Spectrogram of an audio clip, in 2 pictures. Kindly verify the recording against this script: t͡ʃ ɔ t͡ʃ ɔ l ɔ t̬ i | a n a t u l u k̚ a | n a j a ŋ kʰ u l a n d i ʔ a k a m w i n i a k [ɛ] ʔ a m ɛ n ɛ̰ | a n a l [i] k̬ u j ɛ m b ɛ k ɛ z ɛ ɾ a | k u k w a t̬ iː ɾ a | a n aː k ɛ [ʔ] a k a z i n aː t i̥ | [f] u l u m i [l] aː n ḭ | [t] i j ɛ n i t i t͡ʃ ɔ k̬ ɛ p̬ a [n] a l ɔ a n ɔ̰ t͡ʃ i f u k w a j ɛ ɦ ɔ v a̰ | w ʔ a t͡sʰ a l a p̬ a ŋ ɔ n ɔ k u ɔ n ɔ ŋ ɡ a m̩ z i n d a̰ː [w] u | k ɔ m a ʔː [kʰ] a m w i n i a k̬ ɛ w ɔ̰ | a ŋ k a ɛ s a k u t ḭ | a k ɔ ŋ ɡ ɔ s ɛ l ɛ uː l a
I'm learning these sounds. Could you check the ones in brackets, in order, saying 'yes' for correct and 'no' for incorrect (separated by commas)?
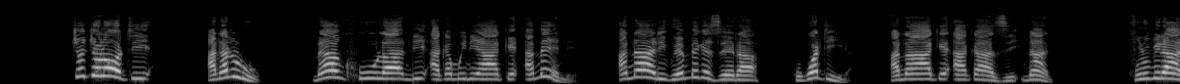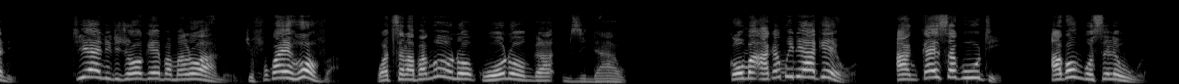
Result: yes, yes, yes, yes, no, yes, no, yes, no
